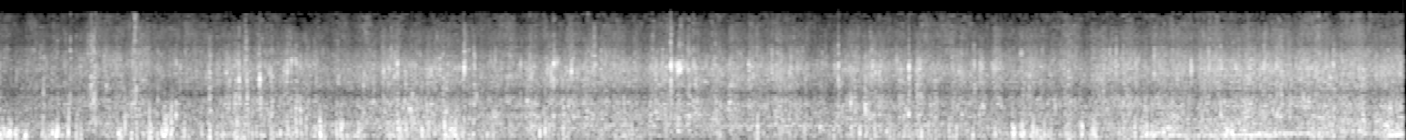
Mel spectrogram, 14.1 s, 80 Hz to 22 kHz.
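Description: Toyota Land Cruiser 4.5 VX driving along a dirt track: tyres crunching over dirt, stones and leaves, with many small ticks and crackles of grit, under rushing wind on the phone's microphone. A faint engine note comes up near the end.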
